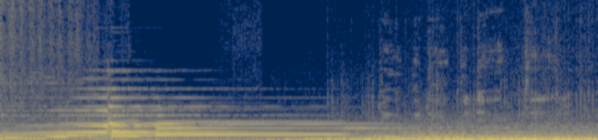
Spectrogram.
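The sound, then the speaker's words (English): Steady, loud low road rumble from inside a car driving from Columbia to Greenwood, South Carolina, takes over after a few sustained tones fade out in the first couple of seconds, continuing without any voices. “We're driving from the capital, Columbia, to Greenwood.”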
